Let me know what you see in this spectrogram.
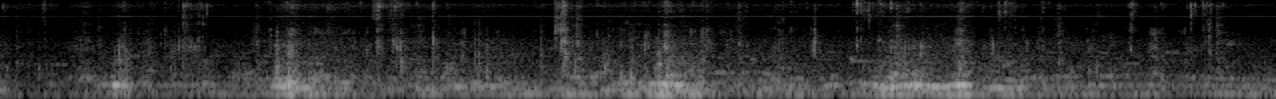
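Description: A person chewing a mouthful of rice and curry, with wet mouth smacks and scattered short clicks.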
